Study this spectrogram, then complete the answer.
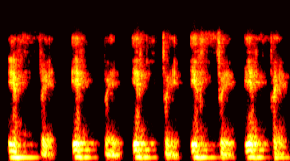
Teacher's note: ¿Vibra o no vibra? No vibra, por eso es sorda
